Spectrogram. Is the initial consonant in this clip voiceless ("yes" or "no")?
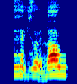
no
